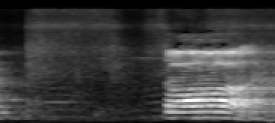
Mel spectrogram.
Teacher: त तो बोलिए तो दांत में जीभ सट रहा है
